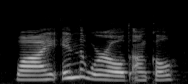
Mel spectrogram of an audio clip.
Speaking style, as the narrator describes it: answered Zeb with a laugh

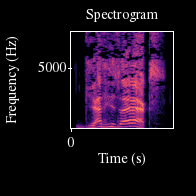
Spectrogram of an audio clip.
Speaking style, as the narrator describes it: yelled Good

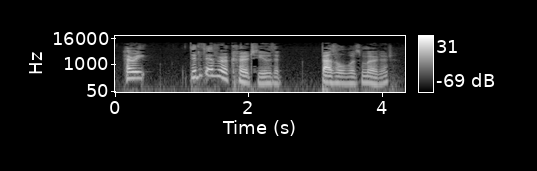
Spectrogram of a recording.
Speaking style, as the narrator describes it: Lord Henry yawned

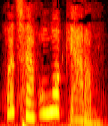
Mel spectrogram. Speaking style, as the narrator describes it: cried the rat

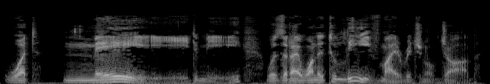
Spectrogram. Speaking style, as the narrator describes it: I drawled more than he, hardly able to control myself

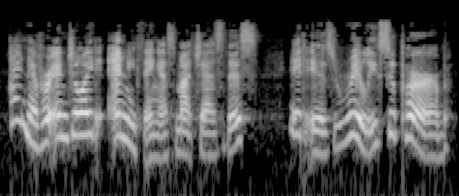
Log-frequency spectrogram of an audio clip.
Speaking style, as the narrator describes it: cried Grandmamma two or three times over

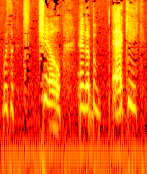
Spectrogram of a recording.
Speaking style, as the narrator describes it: he gasped

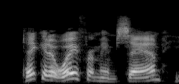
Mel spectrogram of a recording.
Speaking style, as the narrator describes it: he commanded sharply

